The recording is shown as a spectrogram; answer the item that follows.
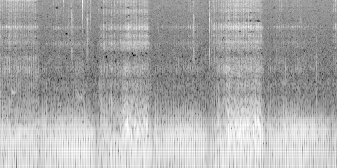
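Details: Purring British Shorthair mother, Polina, with three newborn kittens three days old as they nurse; deep continuous rumble with breathy upper bursts on each breath cycle, faint rustles in between.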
